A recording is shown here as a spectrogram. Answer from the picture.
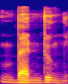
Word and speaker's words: Bandung: logat logat bahasa Indonesia orang Jawa tampak dalam pelafalan B pada awal nama-nama kota seperti Bandung ya Banyuwangi itu tidak Bandung tidak Banyuwangi Tapi mbak ada m-nya itu logatnya orang Jawa Biasanya seperti itu bandung-banyuwangi atau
